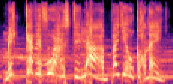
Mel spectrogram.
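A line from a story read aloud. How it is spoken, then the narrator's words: Enraged shout, dwarf. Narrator (French): cria le nain en devenant rouge de rage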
